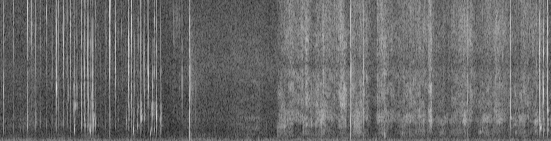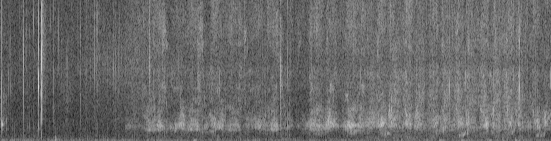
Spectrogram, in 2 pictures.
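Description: A thick white liquid is poured onto spice powder in a black frying pan, and a utensil then stirs it into a batter. There are sharp clicks of the utensil against the pan early on, then steady wet stirring and scraping through the second half.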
